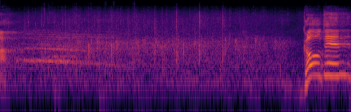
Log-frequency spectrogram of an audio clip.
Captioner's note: audience cheering and applauding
